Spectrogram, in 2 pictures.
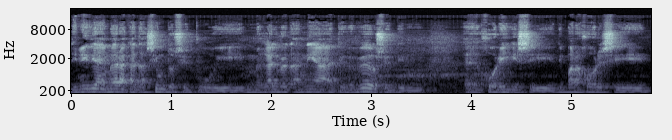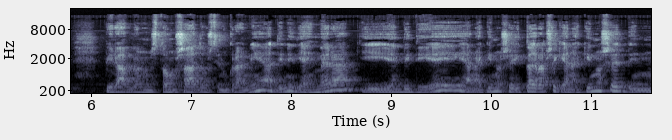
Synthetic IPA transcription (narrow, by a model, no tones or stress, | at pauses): t̪iniðʝɐime̞ɾɐkɐt̪ɐsind̪o̞sipuime̞ɣɐlivɾe̞t̪ɐniɐe̞pive̞ve̞o̞se̞t̪in | xo̞ɾiʝisit̪imbɐɾɐxo̞ɾisi | piɾɐvlo̞nst̪ɾo̞msɐd̪ost̪inukɾɐniɐt̪iniðʝɐime̞ɾɐḭenvid̪ieiɐ̰nɐcino̞se̞ipe̞ɣɾɐpse̞ceɐnɐcino̞se̞t̪in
